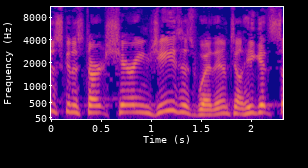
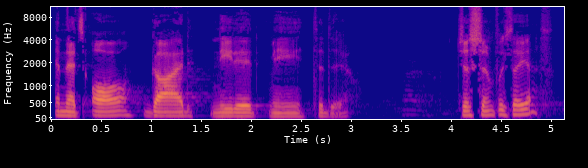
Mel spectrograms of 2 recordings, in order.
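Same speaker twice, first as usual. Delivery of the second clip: quiet; 8 semitones lower, 6 dB quieter than usual. Real, not acted. Preacher's quiet key point.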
